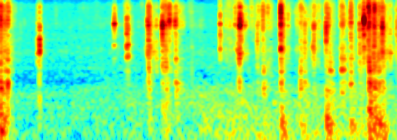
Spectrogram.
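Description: A steel utility-knife blade scrapes and shaves thin curls off the surface of a solid, hand-sized blue oval bar of soap held in the hand. Crisp, bright scratching strokes come sparsely at first, then crowd together into a quicker run of short, dry shaving sounds with almost no low end.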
